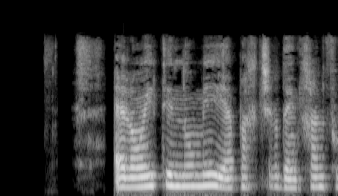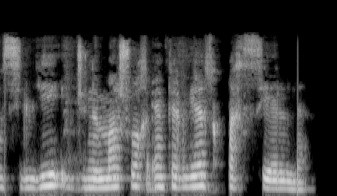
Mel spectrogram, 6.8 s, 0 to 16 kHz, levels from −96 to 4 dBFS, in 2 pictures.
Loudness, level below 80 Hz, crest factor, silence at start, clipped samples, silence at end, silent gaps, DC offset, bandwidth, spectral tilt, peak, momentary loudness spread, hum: -17 LUFS; -58 dBFS; 18 dB; 0.75 s; under 0.1%; 0.3 s; 1.06-1.12 s; under 0.1%; 8.4 kHz; -5 dB/octave; 0 dBFS; 9 LU; none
